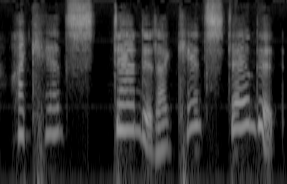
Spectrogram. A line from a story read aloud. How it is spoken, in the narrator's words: cried Dan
